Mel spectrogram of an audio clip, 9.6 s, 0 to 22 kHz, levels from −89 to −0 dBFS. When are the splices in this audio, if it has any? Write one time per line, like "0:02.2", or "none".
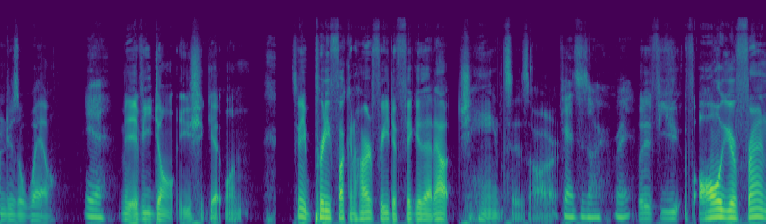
0:03.4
